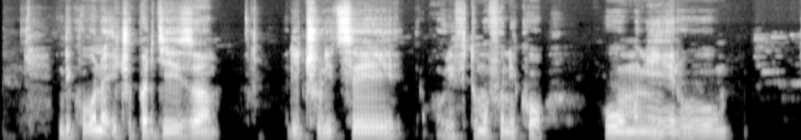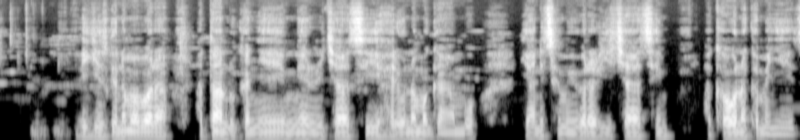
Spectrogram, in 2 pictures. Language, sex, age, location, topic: Kinyarwanda, male, 25-35, Huye, health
